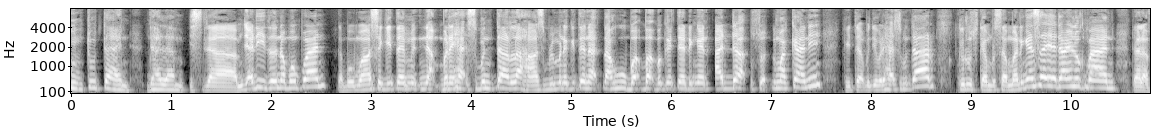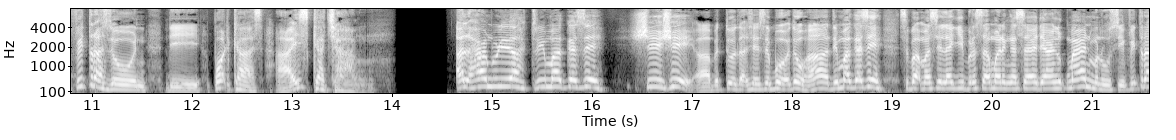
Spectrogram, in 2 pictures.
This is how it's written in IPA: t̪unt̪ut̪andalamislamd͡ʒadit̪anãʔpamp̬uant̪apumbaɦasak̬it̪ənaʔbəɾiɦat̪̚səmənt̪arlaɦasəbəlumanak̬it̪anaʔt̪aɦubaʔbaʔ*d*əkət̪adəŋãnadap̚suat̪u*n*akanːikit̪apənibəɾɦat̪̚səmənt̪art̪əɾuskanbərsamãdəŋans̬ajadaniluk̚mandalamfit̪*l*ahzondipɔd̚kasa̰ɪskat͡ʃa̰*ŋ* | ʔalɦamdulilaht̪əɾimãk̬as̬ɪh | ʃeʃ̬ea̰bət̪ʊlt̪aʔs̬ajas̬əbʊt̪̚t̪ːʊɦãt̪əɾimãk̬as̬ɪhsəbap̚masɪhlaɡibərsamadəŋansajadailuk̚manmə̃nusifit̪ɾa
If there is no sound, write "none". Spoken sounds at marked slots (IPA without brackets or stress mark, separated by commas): b, m, ɾ, ŋ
